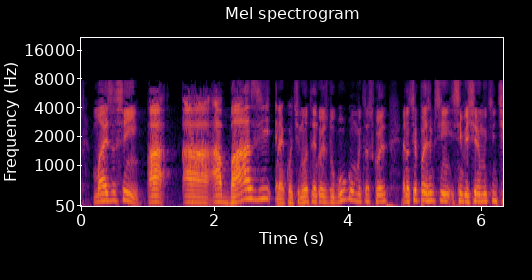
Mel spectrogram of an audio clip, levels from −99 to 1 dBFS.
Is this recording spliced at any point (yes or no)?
yes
